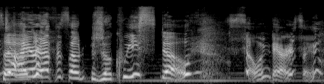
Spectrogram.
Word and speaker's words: Jacques: And they pronounced it like the French Jacques.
